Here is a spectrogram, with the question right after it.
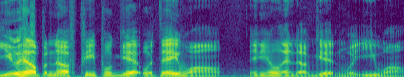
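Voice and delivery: put-on Southern accent. A speaker recalls practicing talking like Zig Ziglar, Zig Ziglar impression. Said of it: "try to talk like you got a Southern accent".

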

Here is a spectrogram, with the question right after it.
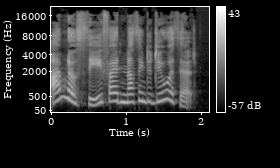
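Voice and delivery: indignant, very high-pitched, loud protest. Asked by Lavilla if this abets a crime, the narrator answers: indignant. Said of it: "I said indignantly".

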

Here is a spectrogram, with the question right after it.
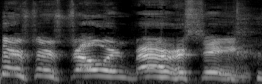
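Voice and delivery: loud, high clichéd fat-woman voice. Retelling a story a man told about a woman, clichéd fat woman voice. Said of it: "having the cliched fat woman voice".

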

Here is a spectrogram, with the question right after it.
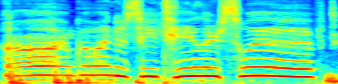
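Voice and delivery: very high-pitched put-on pop-concert fan voice. Discussing concertgoers who see psychologists, doing an impression of a typical [name] concert goer. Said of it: "That's my impression of the typical [name] concert goer".

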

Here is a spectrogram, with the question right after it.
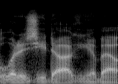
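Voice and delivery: very low, froggy, croaky morning voice. Retelling a movie scene where a character wakes up: Martin Short morning voice. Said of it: "he wakes up in the morning and goes".

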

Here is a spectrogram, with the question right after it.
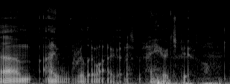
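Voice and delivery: soft, unvoiced whisper. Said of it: "whispered aside about Spain".

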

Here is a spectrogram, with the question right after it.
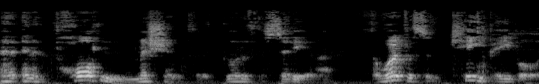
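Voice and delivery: confiding, secretive delivery. Voicing a character who is showing off, in a lowered, hushed voice. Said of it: "he sort of lowers his voice".

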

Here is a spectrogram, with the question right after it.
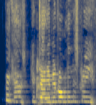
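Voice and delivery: mock astonishment with rising pitch. Retelling a film scene, quoting the character: imitating Samuel L. Jackson, voice rising higher. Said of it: "his voice is getting higher and higher".

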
